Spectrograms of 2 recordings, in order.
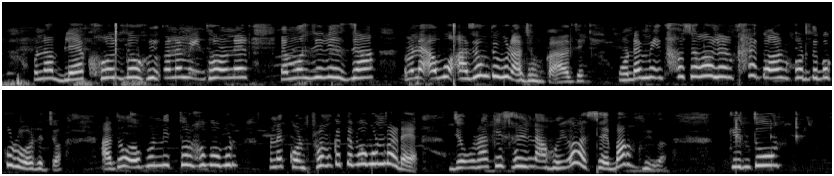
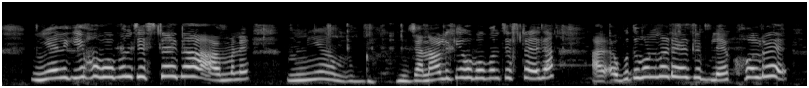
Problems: constant background noise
